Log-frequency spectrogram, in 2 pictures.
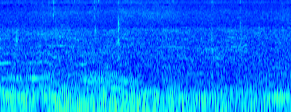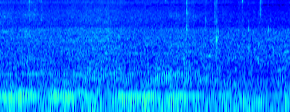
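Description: Steady low rumble of a vehicle engine running, with faint voices in the background.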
